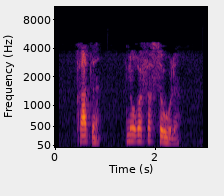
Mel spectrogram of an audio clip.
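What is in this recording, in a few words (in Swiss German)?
"drette", Alsatian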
